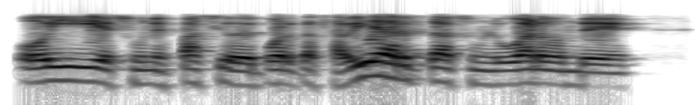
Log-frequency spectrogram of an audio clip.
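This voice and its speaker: With an Argentine accent, a man talks with ordinary pitch variation. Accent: Argentine Spanish (Rioplatense). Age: 40s. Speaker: newspaper editor. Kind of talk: interview. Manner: hesitant fillers.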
